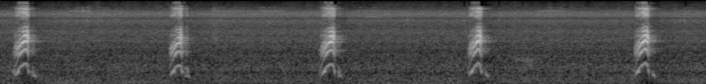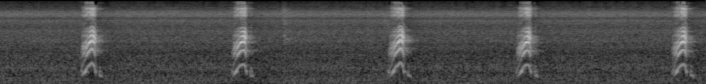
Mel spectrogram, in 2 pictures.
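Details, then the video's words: Repeated barking from a pet sugar glider: nine or so sharp, puppy-like yaps delivered at a steady pace just over one per second, otherwise quiet. "Sugar Glider - Hero makes sound"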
